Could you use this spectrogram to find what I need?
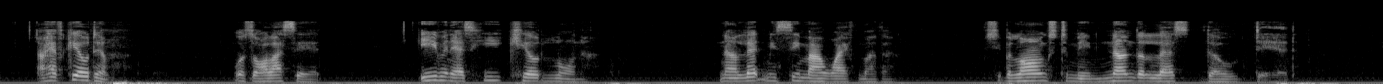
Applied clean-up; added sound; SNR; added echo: none; none; none; none.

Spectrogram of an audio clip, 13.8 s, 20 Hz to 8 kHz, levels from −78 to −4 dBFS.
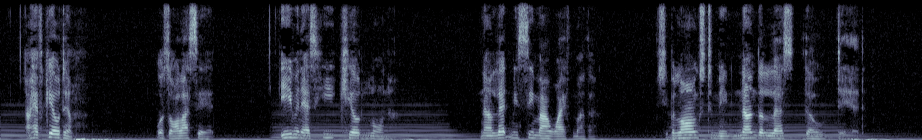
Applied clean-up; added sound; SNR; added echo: none; Bowed string instrument; 18 dB; none.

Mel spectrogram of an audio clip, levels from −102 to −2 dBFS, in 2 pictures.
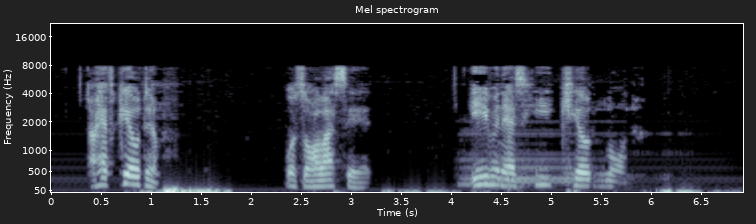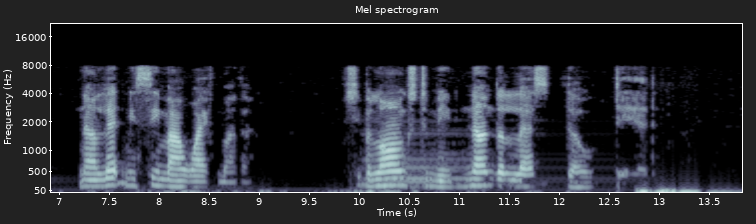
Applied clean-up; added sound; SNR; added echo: classical method spectral subtraction.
